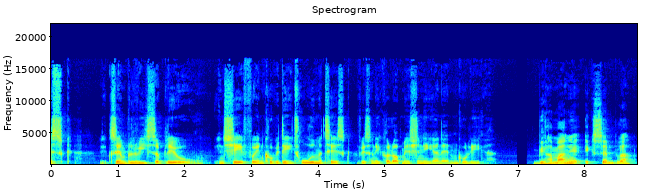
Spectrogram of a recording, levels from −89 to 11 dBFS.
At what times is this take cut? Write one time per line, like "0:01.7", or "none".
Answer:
0:04.6
0:07.2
